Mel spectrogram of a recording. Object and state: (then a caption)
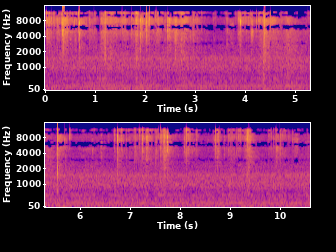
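Bar of soap being scraped. A solid pink bar of soap held in the hand has its surface scraped and carved into flakes with a black utility knife blade. A steady, dense scraping rasp runs throughout, with faint crackles and sharp bright ticks scattered over a low rumbling bed.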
